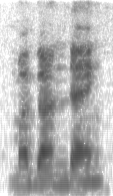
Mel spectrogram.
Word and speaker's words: Magandang: Ma, Magandang. dang. It's not dang. It's letter A.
